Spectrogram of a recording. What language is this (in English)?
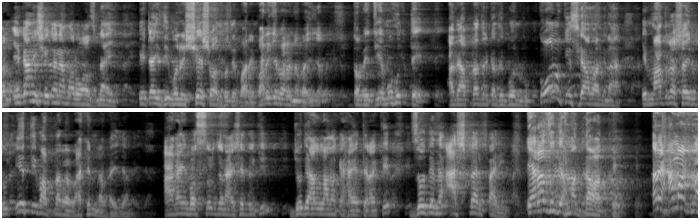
Arabic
